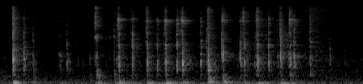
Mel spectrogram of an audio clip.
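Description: Typing code on a computer keyboard, a quick run of soft, close key clicks in uneven bursts, quiet and alone, with no talking.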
